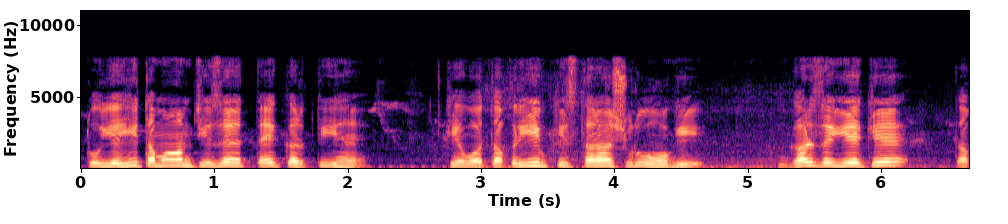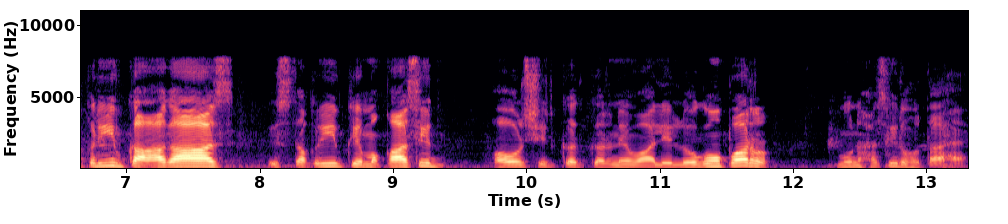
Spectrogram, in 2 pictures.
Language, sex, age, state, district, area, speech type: Urdu, male, 45-60, Bihar, Araria, rural, spontaneous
